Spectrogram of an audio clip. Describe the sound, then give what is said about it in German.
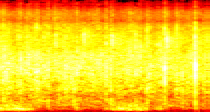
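A church audience applauding for its pastors after a Sunday morning service: faint, steady clapping that runs evenly, with a couple of slightly louder claps near the end. “Nochmal einen großen Applaus für Pastorin Lia, Pastor Haus, thank you, God bless you.”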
